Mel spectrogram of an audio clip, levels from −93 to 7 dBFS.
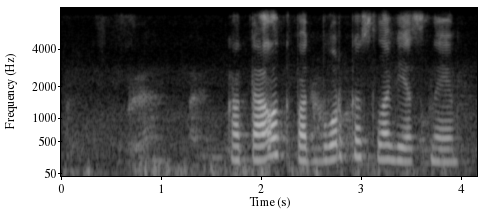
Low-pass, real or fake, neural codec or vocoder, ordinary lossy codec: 7.2 kHz; real; none; Opus, 24 kbps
